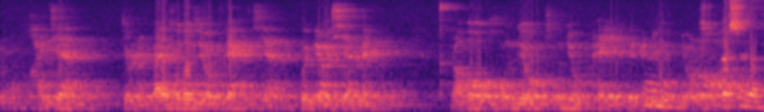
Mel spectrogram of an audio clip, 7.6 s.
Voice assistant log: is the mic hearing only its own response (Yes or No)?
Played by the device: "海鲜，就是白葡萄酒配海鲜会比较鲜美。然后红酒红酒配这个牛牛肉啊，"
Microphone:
No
